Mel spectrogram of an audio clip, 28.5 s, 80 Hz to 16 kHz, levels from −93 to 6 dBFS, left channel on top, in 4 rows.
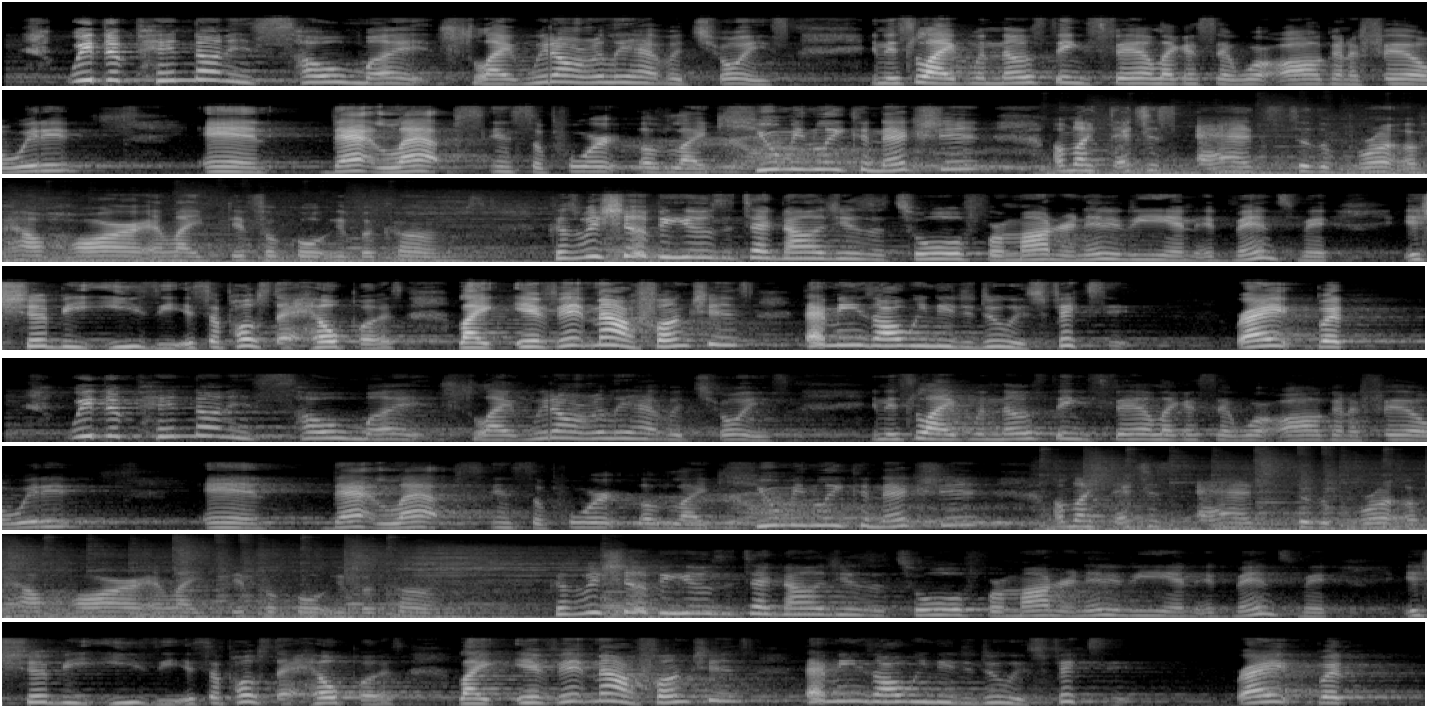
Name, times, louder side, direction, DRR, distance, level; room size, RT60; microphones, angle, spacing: voice 1, 0.1-7.5 8.1-8.5 8.7-16.6 17.0-20.9 21.3-27.0 27.5-28.1, left 6 dB, 65° left, 20 dB, 0.5 m, -32 dB
sound 1, 10.1-12.4, left 2 dB, 80° left, 1.7 m, -45 dB
sound 2, 12.2-17.4, right 1 dB, 60° right, 7.3 m, -45 dB
28.0 x 18.5 x 6.0 m, 2.7 s
head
